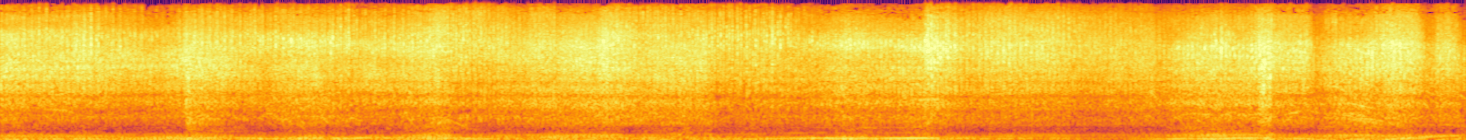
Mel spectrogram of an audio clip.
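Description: Several demolition derby cars' engines running and revving, rising and falling in pitch, over a steady hiss, with a few sharp bangs of cars hitting each other.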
